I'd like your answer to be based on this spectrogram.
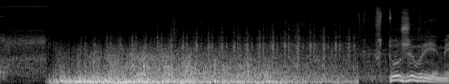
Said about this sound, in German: An Bord Russlands neueste Bombe, eine Vakuumbombe. Sehen Sie nun die Wirkung, sagt der Reporter. Was folgt, ist eine gewaltige Explosion.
